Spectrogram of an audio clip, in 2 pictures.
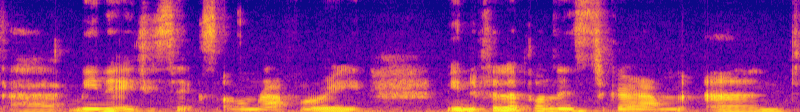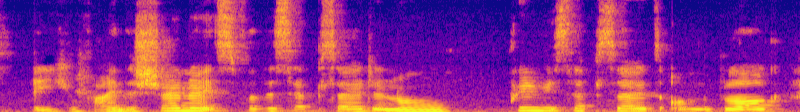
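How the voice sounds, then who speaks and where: This knitting video podcast host talks from her home in a mid-range voice with vocal fry, her camera mic giving a low-quality recording with slight background noise. She's chatty, with lots of ums and soft asides, and a little sniffly from allergies.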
